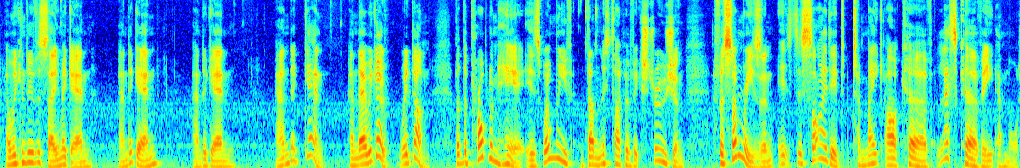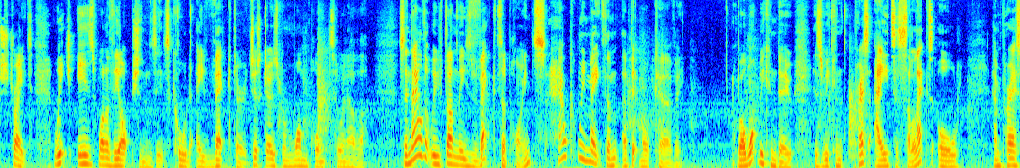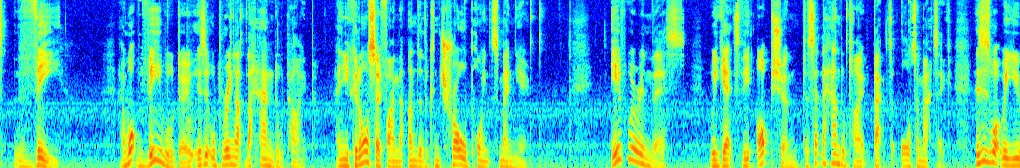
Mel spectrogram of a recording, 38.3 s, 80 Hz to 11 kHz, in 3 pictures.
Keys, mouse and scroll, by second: 0.4 click, 0.7 e, 2.7 e, 2.9 click, 3.9 e, 5.8-6.2 scroll down 1, 6.2-7.8 scroll up 1, 8.7 click, 22.8 a, 27.3 v, 31.0 click, 36.6 click.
